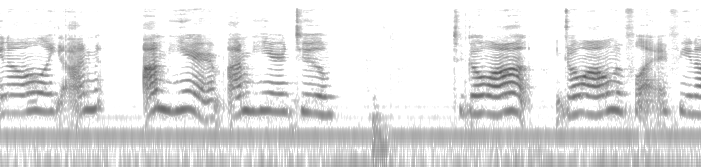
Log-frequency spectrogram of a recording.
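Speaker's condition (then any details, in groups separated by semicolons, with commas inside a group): Cerebral palsy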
